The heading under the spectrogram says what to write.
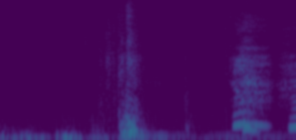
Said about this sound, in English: Are they knocking? I don't know.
